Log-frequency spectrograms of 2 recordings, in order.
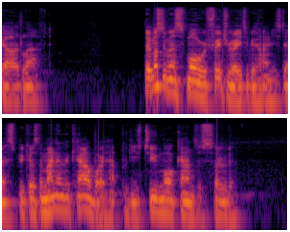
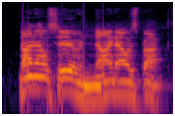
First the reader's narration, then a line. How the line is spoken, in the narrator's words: the guard grumbled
